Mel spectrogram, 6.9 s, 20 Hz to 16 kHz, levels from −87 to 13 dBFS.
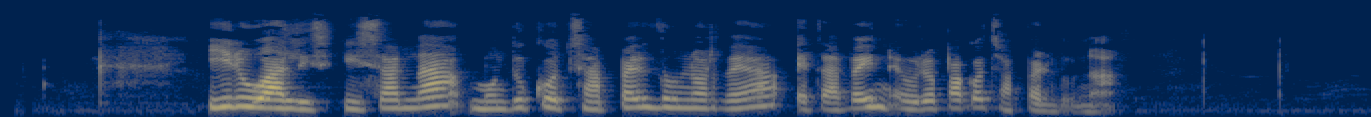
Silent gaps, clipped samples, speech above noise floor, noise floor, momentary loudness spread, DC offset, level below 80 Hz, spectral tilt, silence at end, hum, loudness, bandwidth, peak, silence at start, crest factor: none; under 0.1%; 39 dB; -64 dBFS; 21 LU; under 0.1%; -84 dBFS; -4.5 dB/octave; 1.3 s; none; -25 LUFS; 9.6 kHz; -2 dBFS; 0.5 s; 24 dB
